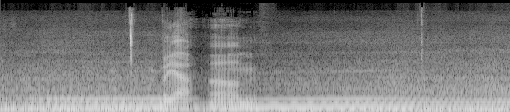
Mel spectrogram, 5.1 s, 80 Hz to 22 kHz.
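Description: Honda-style 600RR sport motorcycle engine idling then blipped twice in quick succession, loud close revs rising and falling before settling back to a steady idle, with a voice speaking briefly over it.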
